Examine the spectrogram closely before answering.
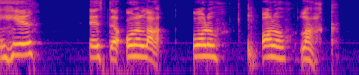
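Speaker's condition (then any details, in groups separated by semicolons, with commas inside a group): Speech impairment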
